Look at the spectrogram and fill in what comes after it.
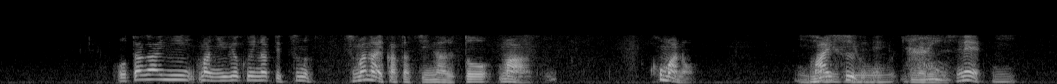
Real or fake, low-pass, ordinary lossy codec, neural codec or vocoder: real; 7.2 kHz; AAC, 16 kbps; none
